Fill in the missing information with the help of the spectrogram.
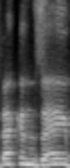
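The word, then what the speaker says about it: Bekandze: And, you know, you would not know it is pronounced Bekenze by looking at it that way.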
